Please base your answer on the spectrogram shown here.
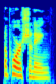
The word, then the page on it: apportioning: British English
